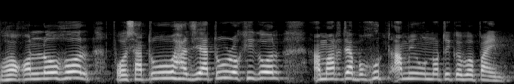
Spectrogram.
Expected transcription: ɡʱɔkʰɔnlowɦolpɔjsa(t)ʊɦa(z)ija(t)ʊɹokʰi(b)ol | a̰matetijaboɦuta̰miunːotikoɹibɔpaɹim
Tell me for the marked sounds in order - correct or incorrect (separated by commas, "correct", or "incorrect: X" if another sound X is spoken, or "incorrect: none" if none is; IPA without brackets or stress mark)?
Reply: correct, correct, correct, incorrect: ɡ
